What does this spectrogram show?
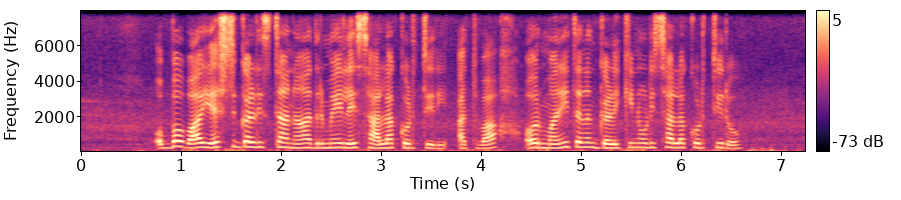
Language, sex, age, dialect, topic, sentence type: Kannada, female, 41-45, Dharwad Kannada, banking, question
